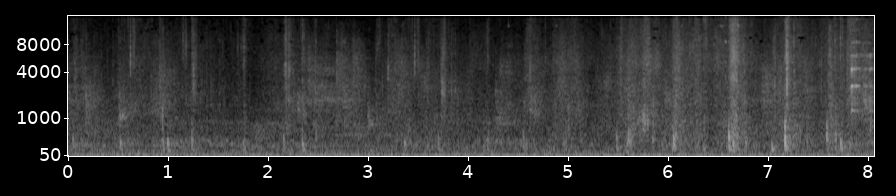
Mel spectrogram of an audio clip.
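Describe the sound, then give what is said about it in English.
Footsteps pick their way across broken crockery on a kitchen floor. Many faint, crunching and clinking steps come irregularly and grow louder and denser toward the end, with no voices. “They pick their way across broken crockery to the door to rest of the house.”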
